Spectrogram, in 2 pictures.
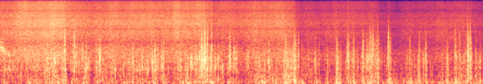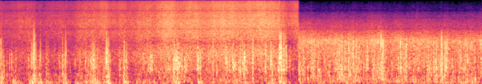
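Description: Hurricane-force wind blowing in strong gusts and buffeting the microphone. Near the end the sound suddenly turns duller as its highest hiss drops away.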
